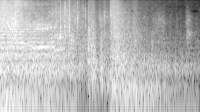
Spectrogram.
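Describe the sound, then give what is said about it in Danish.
Rifle shots from a sniper on the floor above, firing at zombies: dense, continuous bursts of loud gunfire and booming impacts that fill the whole clip with little pause. “Merle Dixon, som står og, og, og sniper zombier. Ja, det er rigtigt. Fra etagen ovenover.”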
